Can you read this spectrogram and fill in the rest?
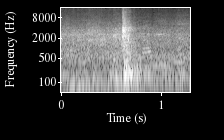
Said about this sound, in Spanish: El torilero que hace la señal para abrir y vamos a oír ese cerrojazo.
